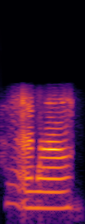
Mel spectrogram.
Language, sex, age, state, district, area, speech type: Manipuri, female, 18-30, Manipur, Tengnoupal, rural, conversation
